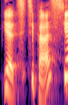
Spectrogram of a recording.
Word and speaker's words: Tsitsipas: Tsitsipas. Yeah, Tsitsipas. – Is it? What would you know? – Tsitsipas. – What would you know? – Tsitsipas. – Tsitsipas. Tsitsipas. – Tsitsipas.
